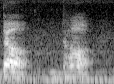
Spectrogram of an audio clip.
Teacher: जब हम जीभ को ऊपर भीतर की ओर तालू में टच करते हैं और कोई वर्ड बोले तो बहुत झटके के साथ वो बाहर निकलता है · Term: उत्क्षिप्त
